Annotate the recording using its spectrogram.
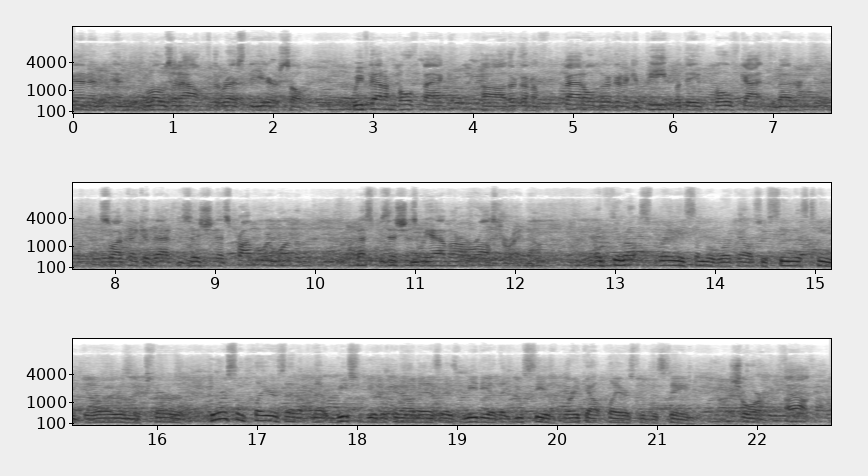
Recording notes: The Bluebloods are live from Big South Media Day in Charlotte, NC.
